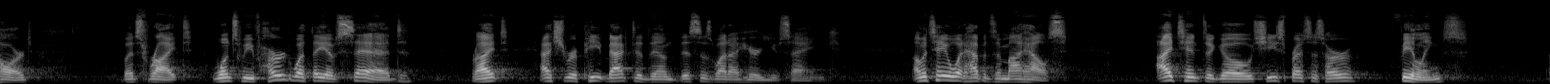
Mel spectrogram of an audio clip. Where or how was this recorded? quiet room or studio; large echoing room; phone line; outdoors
large echoing room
